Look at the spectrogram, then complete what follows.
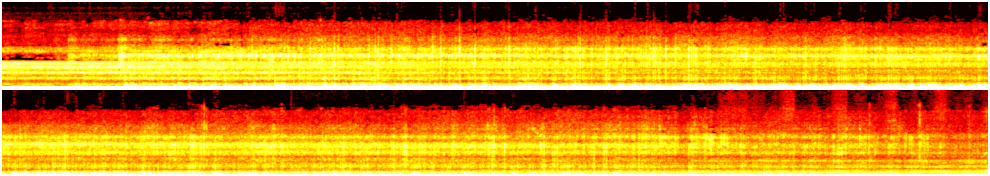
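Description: Ambient soundtrack music of steady held tones, joined about a second in by a dense, rough low rumble like a running motor that holds steady to the end.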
